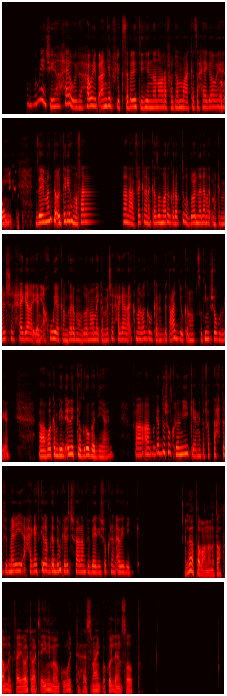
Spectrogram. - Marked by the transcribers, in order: in English: "الflexibility"; distorted speech; tapping
- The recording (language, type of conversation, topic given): Arabic, advice, إزاي الكمالية بتمنعك تخلص الشغل أو تتقدّم في المشروع؟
